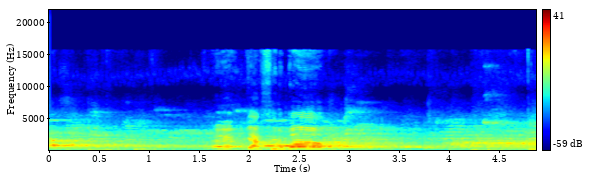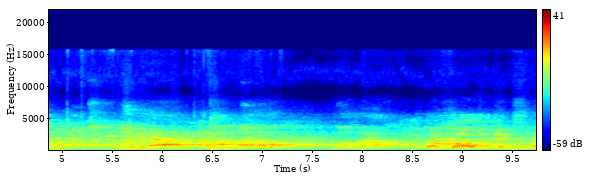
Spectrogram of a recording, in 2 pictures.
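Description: Young girls shout and call out to each other.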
